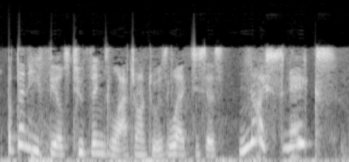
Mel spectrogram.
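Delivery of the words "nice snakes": high-pitched acted exclamation; startled exclamation. Snakes latched onto his legs, startled cry. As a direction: call out high at the sudden sight.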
